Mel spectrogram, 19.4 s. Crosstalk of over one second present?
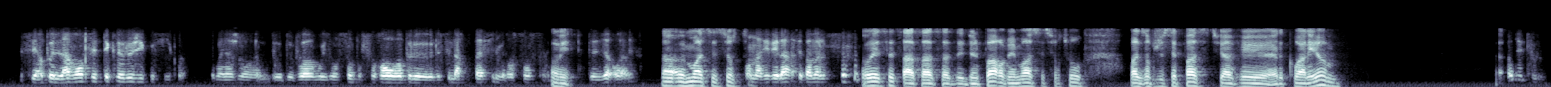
No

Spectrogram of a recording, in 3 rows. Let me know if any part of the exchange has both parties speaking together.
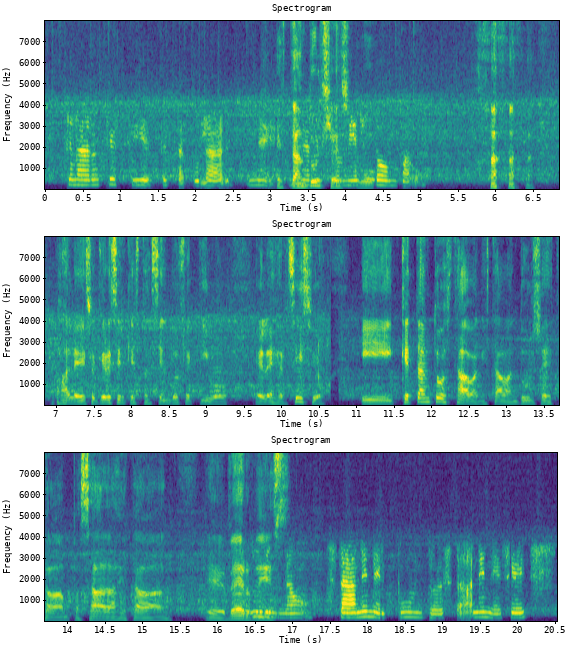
Yes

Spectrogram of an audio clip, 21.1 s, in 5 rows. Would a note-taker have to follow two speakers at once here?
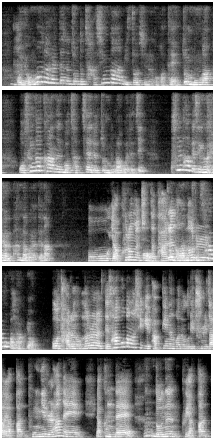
Yes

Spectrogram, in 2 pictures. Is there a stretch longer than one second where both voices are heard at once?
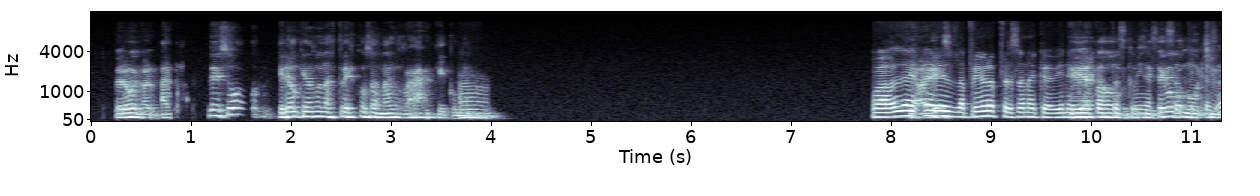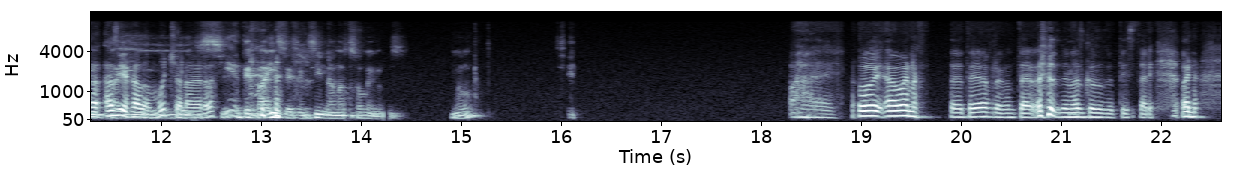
Yes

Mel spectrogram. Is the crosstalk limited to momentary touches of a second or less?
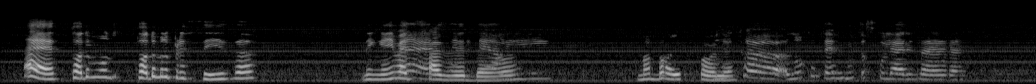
No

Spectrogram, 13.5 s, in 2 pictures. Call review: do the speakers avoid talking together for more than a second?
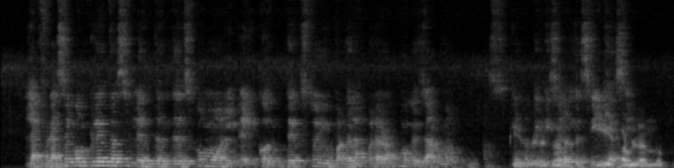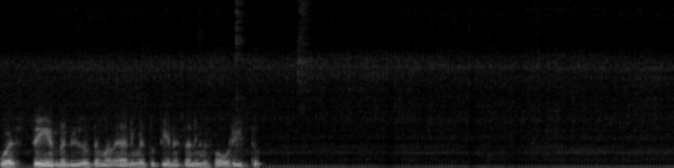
No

